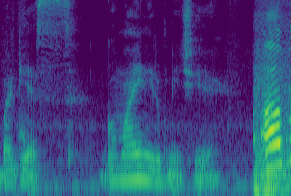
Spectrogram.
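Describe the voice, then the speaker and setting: Very slowly, a woman speaks amid audible room echo and noticeable background noise. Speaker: travel vlogger. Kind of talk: travel vlog.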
